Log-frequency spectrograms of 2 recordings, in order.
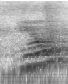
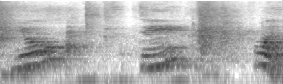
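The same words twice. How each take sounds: First: Said in the usual way. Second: Very slow, each syllable pulled apart; teacher counting syllables in "Beautiful" slowly. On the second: Shown as a demonstration. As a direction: stretch "Beautiful" out slowly so every syllable is heard. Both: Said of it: "You have three syllables".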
